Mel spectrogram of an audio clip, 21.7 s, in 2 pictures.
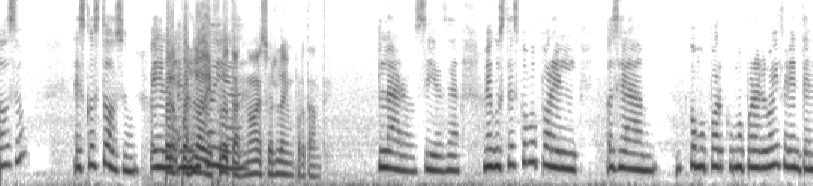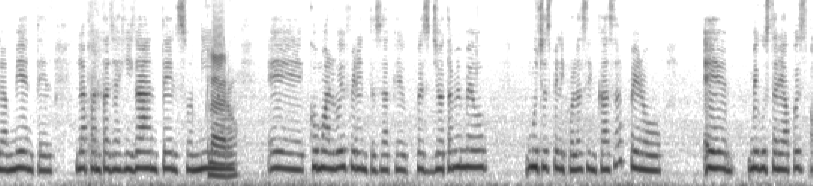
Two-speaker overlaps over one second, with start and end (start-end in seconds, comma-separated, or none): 2.2-3.4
